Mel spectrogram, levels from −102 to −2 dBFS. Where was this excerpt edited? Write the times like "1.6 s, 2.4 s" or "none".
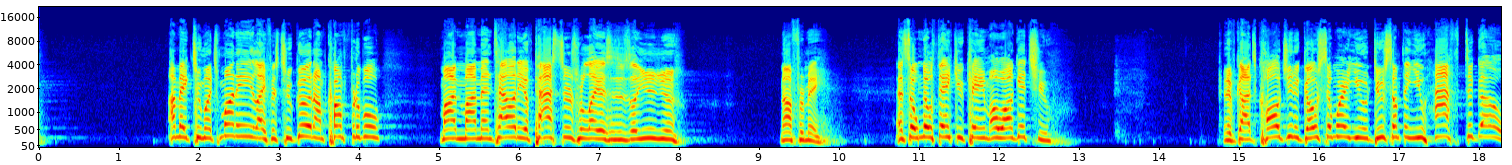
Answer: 11.0 s, 14.7 s

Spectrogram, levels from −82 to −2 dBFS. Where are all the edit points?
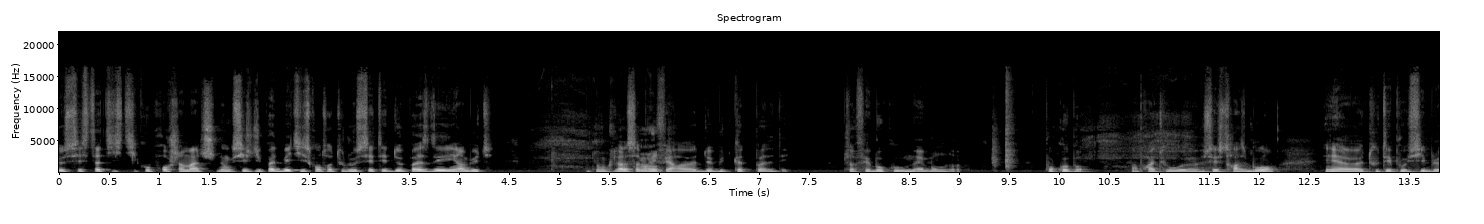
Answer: none

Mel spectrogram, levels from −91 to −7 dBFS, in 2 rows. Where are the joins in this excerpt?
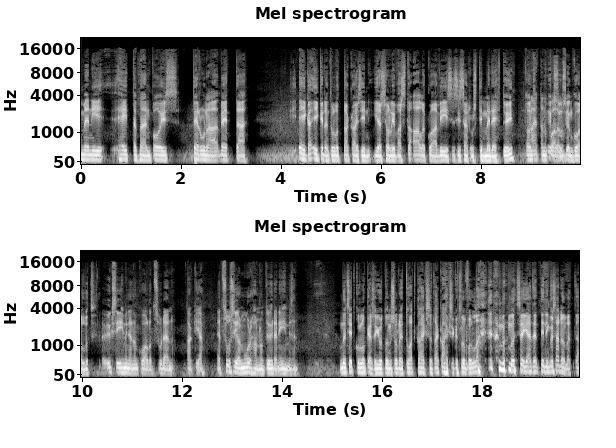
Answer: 8.7 s, 15.0 s

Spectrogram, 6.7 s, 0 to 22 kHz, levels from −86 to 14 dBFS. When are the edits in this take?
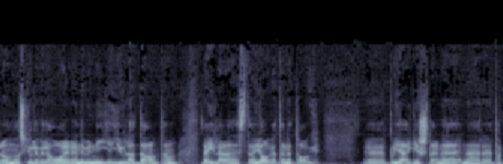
none

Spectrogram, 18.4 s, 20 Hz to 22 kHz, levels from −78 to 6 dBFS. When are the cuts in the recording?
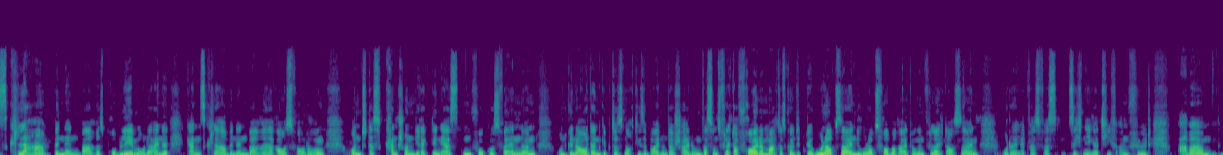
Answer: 10.5 s, 12.0 s, 15.3 s

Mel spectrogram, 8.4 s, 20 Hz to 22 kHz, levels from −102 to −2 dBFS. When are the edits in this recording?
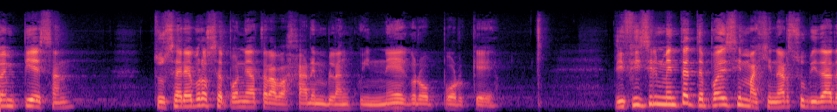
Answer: none

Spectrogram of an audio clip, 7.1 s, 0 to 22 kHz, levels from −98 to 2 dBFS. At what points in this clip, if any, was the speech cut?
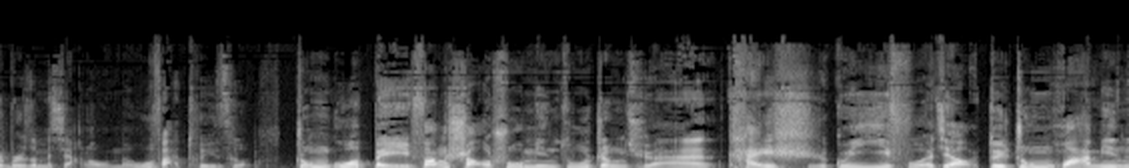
1.7 s, 6.1 s

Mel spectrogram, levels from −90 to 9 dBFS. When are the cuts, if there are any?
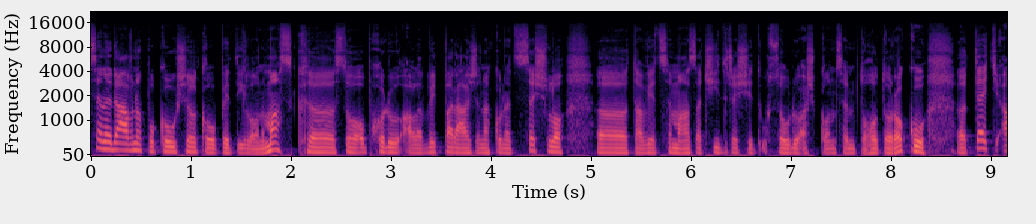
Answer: none

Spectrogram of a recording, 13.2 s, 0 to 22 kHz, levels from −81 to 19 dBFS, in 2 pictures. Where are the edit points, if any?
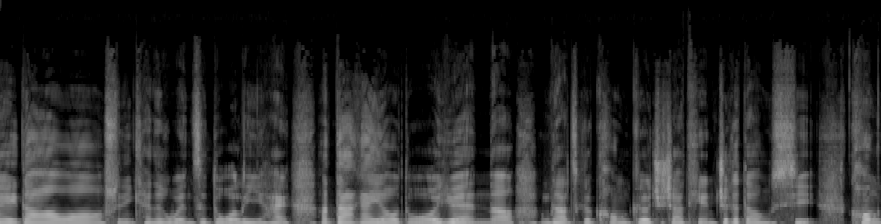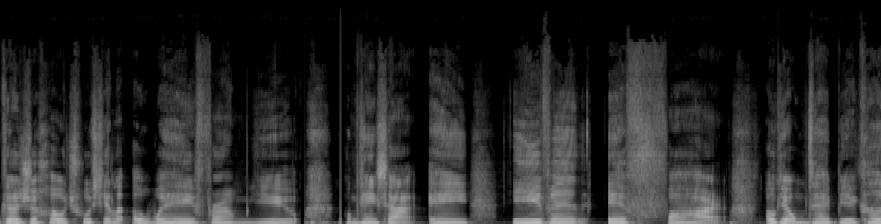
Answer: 9.2 s

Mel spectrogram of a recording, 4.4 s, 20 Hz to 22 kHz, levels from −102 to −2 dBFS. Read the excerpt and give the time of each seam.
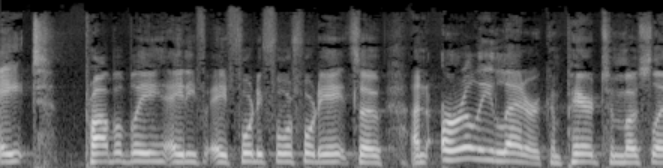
none

